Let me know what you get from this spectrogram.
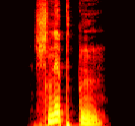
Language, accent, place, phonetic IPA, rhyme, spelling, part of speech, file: German, Germany, Berlin, [ˈʃnɪptn̩], -ɪptn̩, schnippten, verb, De-schnippten.ogg
- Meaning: inflection of schnippen: 1. first/third-person plural preterite 2. first/third-person plural subjunctive II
